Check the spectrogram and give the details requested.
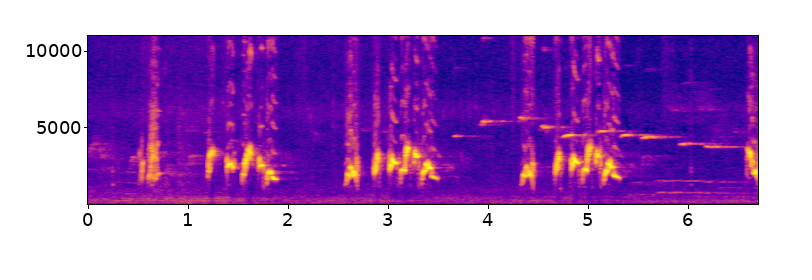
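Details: In Thailand, an Asian bird sings phrases of four or five quick, high, falling chirps separated by pauses of about a second.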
